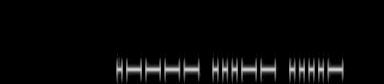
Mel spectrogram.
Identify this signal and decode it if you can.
Morse code, heard as a keyed tone, about 25 wpm, 700 Hz. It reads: 134
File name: Three Letter-Number Combinations - 25wpm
